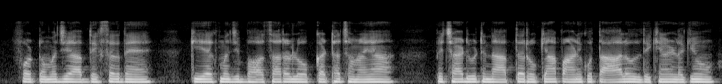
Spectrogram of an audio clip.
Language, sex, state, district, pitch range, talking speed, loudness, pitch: Hindi, male, Uttarakhand, Uttarkashi, 115-125 Hz, 225 wpm, -14 LUFS, 120 Hz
